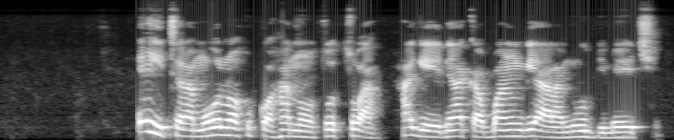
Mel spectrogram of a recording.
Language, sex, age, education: Igbo, male, 15-29, tertiary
